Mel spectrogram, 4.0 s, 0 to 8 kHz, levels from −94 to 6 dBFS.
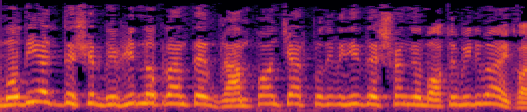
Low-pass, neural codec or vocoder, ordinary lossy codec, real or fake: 7.2 kHz; none; none; real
